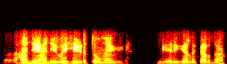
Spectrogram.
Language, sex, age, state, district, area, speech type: Punjabi, male, 18-30, Punjab, Patiala, rural, conversation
